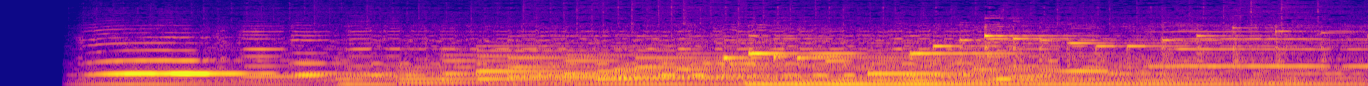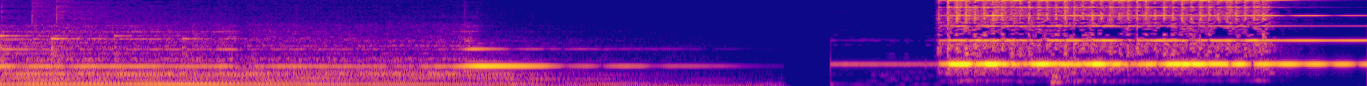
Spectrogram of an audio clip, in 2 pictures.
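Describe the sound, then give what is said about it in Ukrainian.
A sustained, tonal musical passage fades out, followed by a brief pause and then a single loud telephone bell ring lasting about two seconds. No one speaks. “Задзвонив телефон.”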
